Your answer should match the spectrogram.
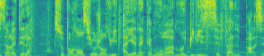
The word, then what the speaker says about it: Aya Nakamura: de la chanteuse et a même mal prononcé son nom en l'appelant Yaka Nakamura. Voici Yaka Nakamura. Malaise. Comme si cela ne suffisait pas, une autre chanteuse, Lio, va également écorcher son nom en l'appelant Ava Nakamura.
